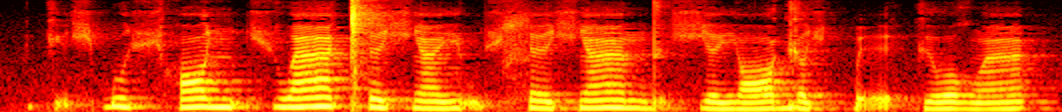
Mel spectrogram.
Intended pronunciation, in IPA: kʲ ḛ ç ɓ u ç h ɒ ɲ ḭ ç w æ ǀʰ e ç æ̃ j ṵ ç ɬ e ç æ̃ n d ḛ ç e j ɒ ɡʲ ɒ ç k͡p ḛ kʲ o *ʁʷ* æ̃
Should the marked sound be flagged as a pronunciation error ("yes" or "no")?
no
